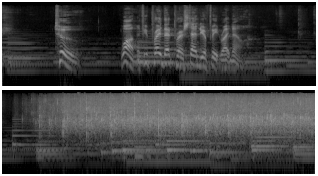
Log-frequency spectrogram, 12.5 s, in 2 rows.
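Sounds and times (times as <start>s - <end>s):
sustained keyboard chords: 0.0s - 12.5s
speech: 1.1s - 1.6s, 2.4s - 4.9s
audience clapping: 6.6s - 12.5s.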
